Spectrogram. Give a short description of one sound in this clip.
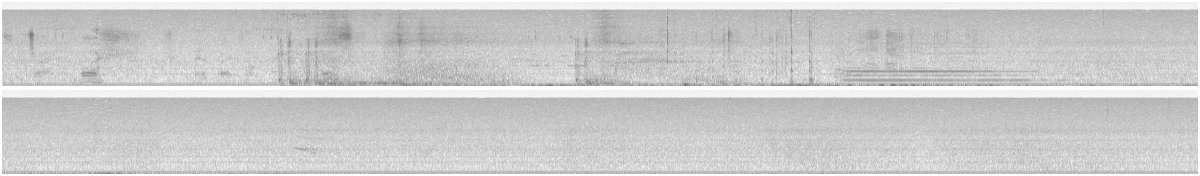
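Water laps gently against a ship's hull.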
